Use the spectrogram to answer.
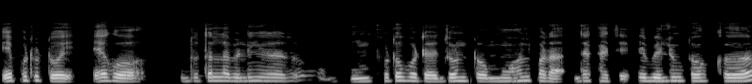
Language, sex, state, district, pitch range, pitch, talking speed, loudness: Bengali, male, West Bengal, Jhargram, 150-165 Hz, 160 Hz, 135 wpm, -21 LUFS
